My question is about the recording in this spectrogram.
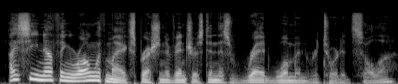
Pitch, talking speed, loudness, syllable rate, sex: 115 Hz, 225 wpm, -16 LUFS, 6.3 syllables/s, male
